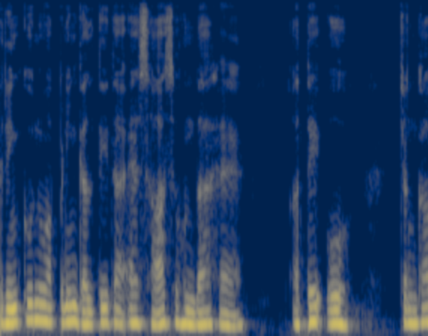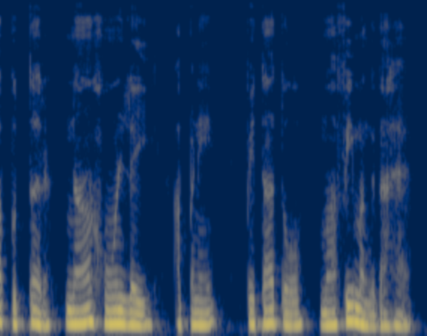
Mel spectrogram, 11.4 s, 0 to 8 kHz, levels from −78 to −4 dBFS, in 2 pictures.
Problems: none marked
